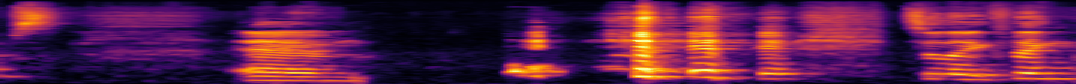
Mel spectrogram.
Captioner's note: chuckles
